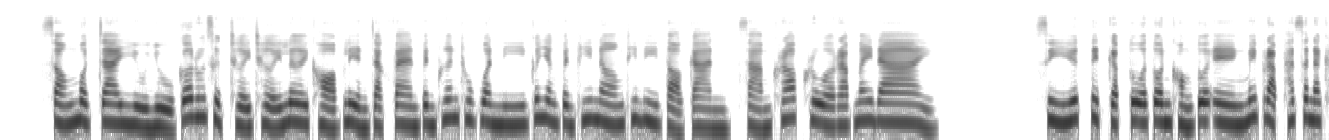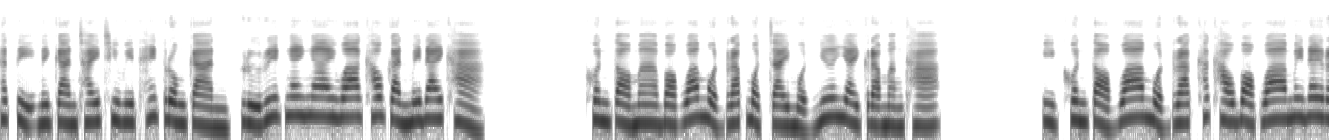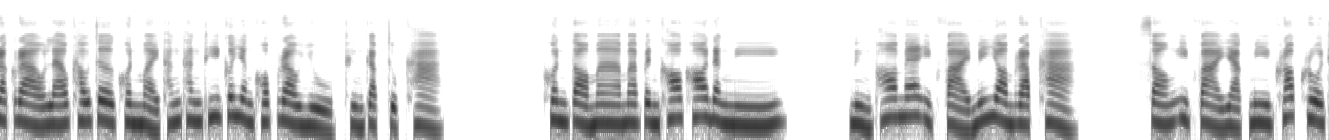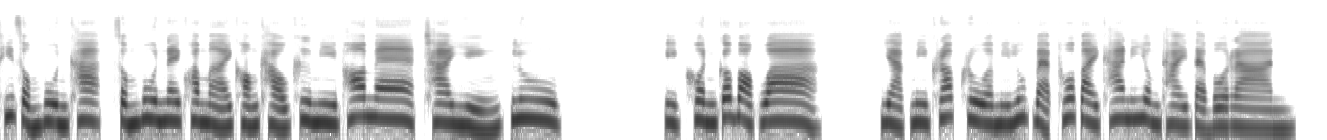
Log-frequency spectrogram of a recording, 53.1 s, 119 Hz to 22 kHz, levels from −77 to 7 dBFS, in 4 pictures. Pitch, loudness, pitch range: 235 Hz, -23 LUFS, 215-255 Hz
